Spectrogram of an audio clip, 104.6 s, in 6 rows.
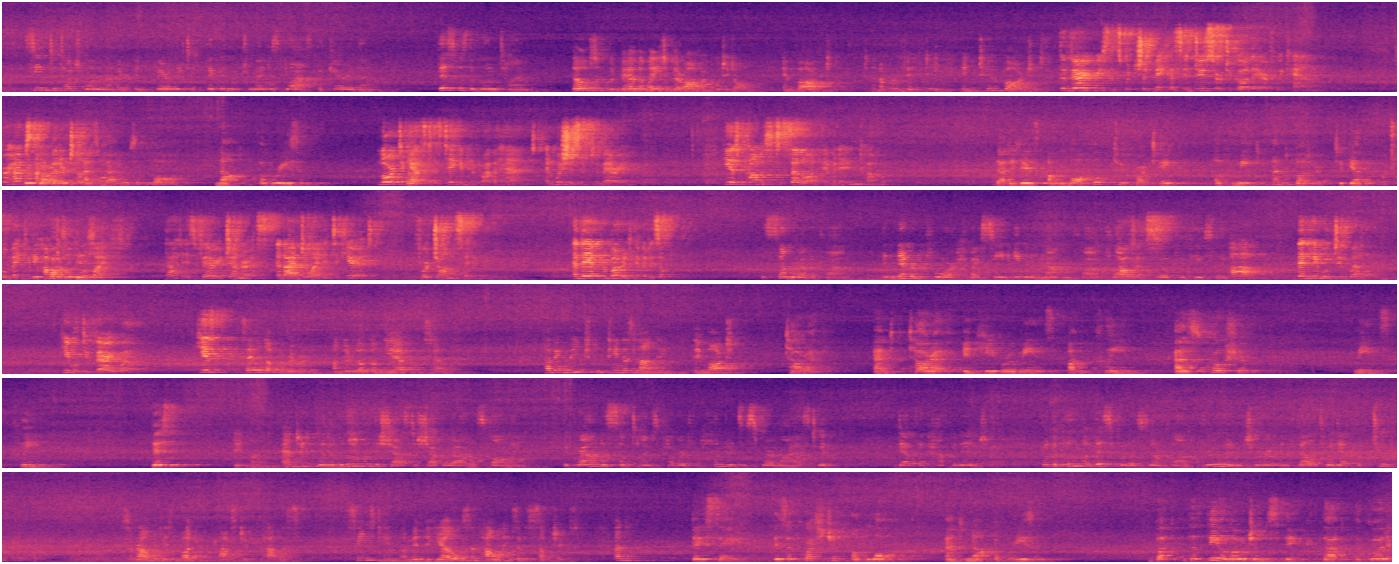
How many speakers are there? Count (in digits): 4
